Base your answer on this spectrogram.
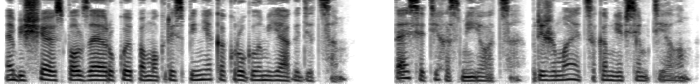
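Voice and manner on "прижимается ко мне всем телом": plain reading voice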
